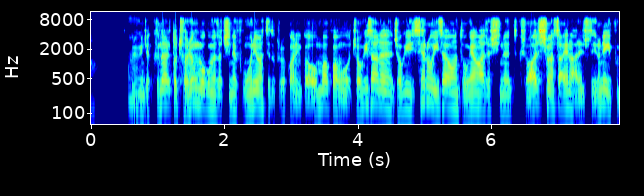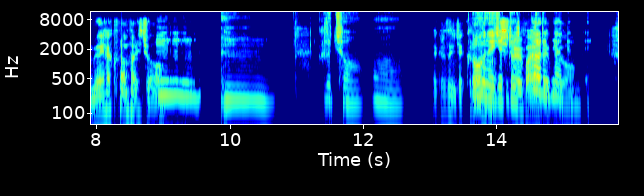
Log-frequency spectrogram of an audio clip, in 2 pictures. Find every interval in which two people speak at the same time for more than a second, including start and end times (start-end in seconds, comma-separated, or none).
13.5-15.2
